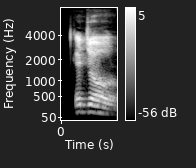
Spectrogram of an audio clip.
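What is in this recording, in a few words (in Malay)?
"kejur", Malay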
